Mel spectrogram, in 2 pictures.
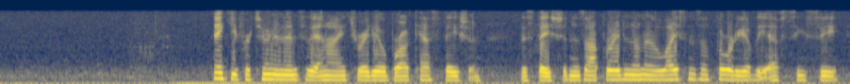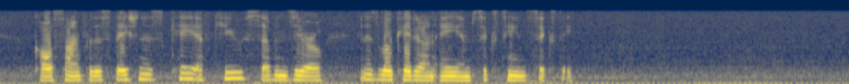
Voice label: broadcast Radio; HARS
